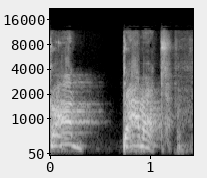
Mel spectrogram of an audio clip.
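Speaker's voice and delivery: very high, mad, fuming outburst. Retelling a co-star's reaction to fast line learning: imitating an angry outburst. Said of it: "he got so mad".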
